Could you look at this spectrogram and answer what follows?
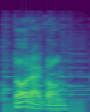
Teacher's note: Doragon, high, and then everything else low · The accent is in this case on the do itself. So yeah, not exactly like in English, it's slightly moved in Japanese.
